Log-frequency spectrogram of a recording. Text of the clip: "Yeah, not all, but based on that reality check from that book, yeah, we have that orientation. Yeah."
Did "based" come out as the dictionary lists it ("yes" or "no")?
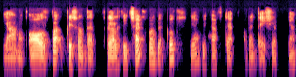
no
